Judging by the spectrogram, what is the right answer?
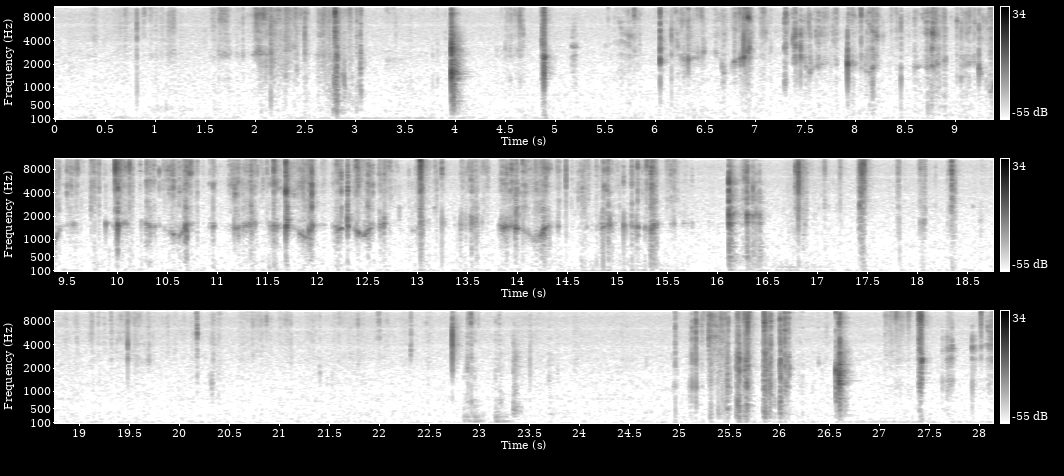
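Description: Soft, sticky slime being scooped and stretched out of small plastic jars by hand, giving a scattered run of small wet clicks, crackles and pops.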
